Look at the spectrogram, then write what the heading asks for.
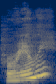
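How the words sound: The pitch rises high at the end. The speaker is excited about it. "we'll go higher at the end of the question"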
